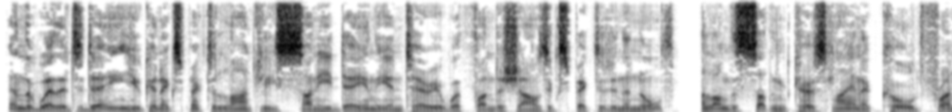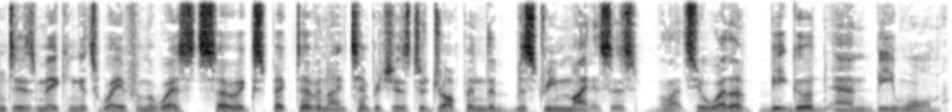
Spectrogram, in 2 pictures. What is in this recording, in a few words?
Accent British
